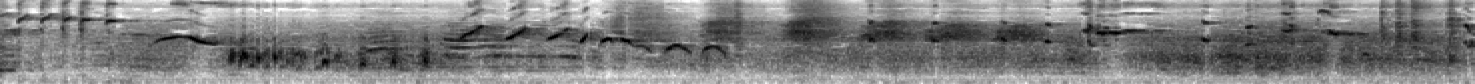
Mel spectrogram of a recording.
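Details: Energetic white-rumped shama song compiled for training other shamas: high rattling chips open, followed by tumbling slurred whistles and dense, varied twittering phrases, with faint background hiss.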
